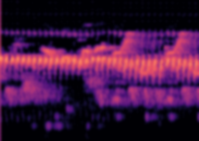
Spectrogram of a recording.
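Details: White-rumped shama delivering a fast, even, high-pitched trill that runs unbroken for three seconds, with a slight rise in pitch toward the end.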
